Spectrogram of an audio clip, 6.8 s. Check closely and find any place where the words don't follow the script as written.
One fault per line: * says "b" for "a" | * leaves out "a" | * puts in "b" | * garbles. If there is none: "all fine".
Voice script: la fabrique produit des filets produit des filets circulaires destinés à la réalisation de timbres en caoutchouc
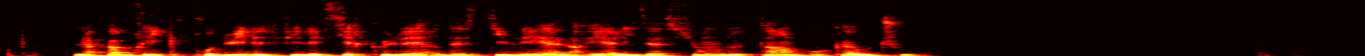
* leaves out "produit des filets"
